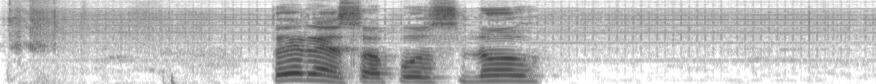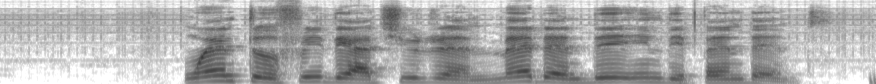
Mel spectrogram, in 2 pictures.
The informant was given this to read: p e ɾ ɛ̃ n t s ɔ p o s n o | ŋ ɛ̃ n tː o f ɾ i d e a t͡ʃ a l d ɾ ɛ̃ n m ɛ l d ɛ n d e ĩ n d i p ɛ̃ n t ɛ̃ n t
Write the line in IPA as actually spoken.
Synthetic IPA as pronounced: p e ɾ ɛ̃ n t s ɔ p o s n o | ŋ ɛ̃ n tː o f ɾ i d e a t͡ʃ i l d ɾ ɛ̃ n m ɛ d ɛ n d e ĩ n d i p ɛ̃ n d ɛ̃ n t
